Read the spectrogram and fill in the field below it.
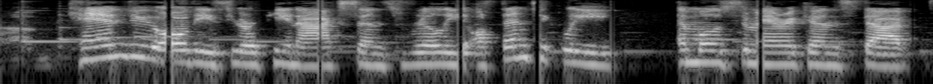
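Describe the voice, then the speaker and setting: Speaking at a normal pace in a mid-range voice, a young woman from Switzerland chats animatedly as an actress guest on an interview show, her Swiss accent clear and her speech peppered with "like" and "you know." Soft music plays behind her, and the recording is rough.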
